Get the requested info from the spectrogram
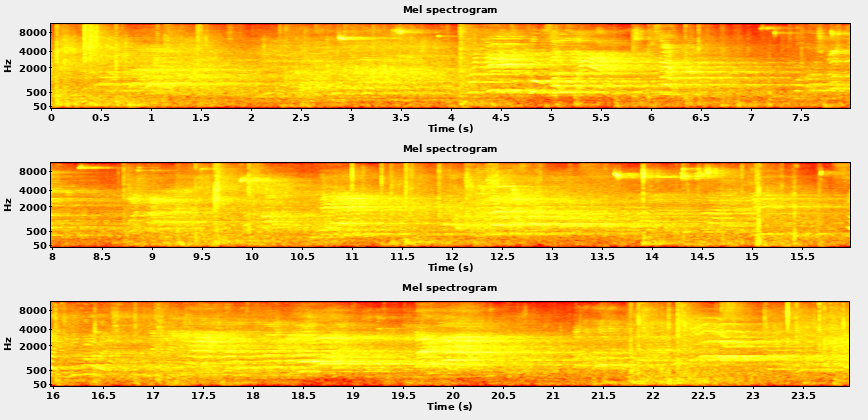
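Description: Futsal players shouting and calling to each other in an echoing gymnasium, with sharp thuds from the ball being kicked on the hard court, the loudest about fifteen seconds in.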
